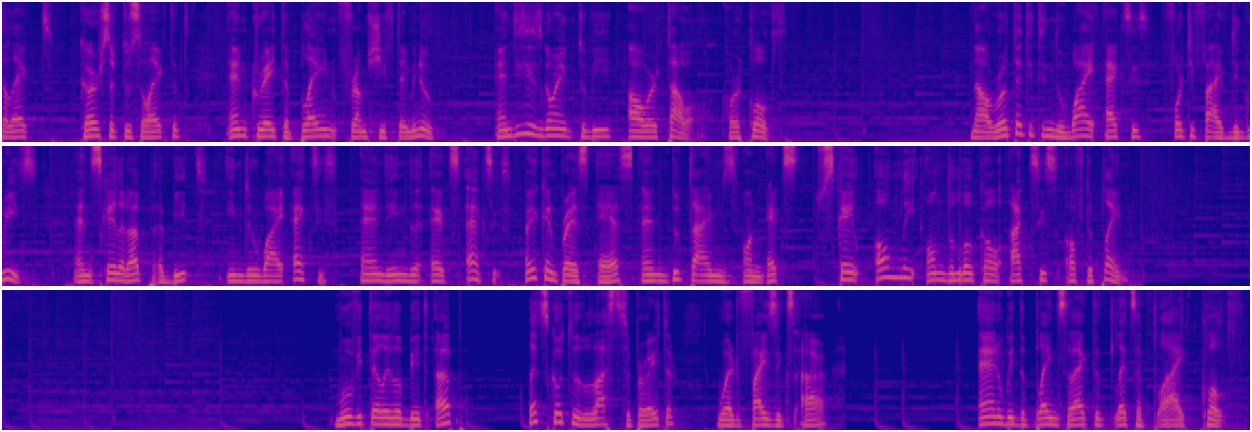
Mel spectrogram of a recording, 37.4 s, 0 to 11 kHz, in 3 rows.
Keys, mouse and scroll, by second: 0.2 shift+s, 4.2 shift+a, 4.7 drag, 6.4 middle click, 6.6-7.4 middle drag, 9.4 r, 11.4 r, 13.9 s, 17.1-17.5 middle drag, 22.5 s, 27.1-27.7 drag, 27.7 r, 27.8 middle click, 29.2 middle click, 29.6 middle drag, 30.1-30.8 middle drag, 33.7-35.6 middle drag.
